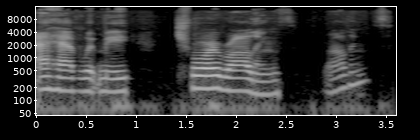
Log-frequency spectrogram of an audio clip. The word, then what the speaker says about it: Rawlings: Today I have with me Troy Rawlings. Rawlings? You said it right, Rawlings, like Yeah, raw that's what links.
